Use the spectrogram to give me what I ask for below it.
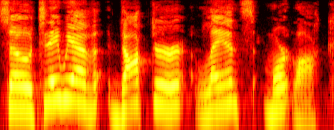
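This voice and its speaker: A man's raised, projected voice in an American accent, high-pitched with a bright, sharp tone and lively intonation, dry and close with no echo. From Southern California. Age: 50s. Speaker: podcast host. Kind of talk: interview. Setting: video call.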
